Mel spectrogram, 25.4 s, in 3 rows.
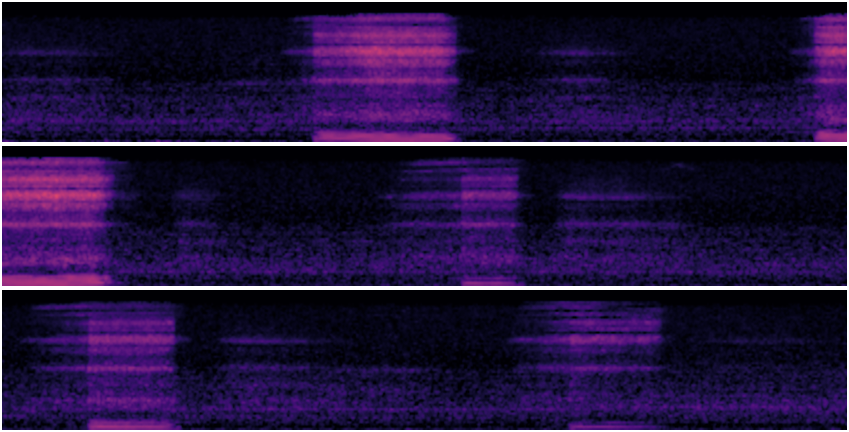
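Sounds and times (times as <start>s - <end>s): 
woman snoring: 2.9s - 4.6s, 8.0s - 9.7s, 12.4s - 14.8s, 17.2s - 18.8s, 22.0s - 23.5s.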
